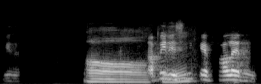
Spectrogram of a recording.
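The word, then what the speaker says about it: κεφαλήν: Oh, Tapi di sini kefalen. Bacanya kefalen, gonias.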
